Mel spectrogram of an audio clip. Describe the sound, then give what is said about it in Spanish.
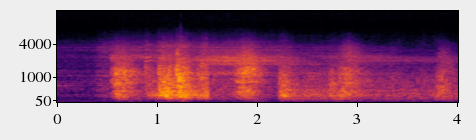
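A steam train pulling away from a station, with bursts of hissing steam and heavy chuffs that swell and fade irregularly, alone with no voices. “El tren inicia la marcha.”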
